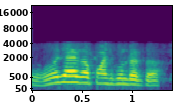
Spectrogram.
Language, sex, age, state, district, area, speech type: Urdu, female, 30-45, Bihar, Khagaria, rural, conversation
